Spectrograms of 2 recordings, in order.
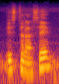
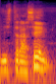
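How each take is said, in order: Both takes have the same delivery.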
